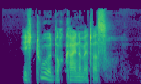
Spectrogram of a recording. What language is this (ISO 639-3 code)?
deu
